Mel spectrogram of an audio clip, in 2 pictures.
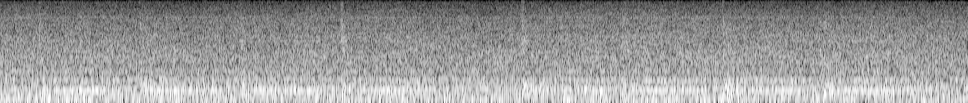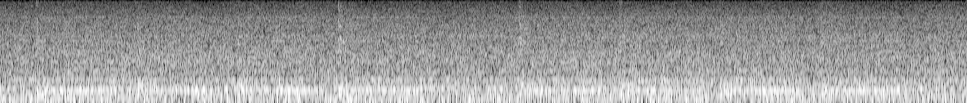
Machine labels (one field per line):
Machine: slide rail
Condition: normal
